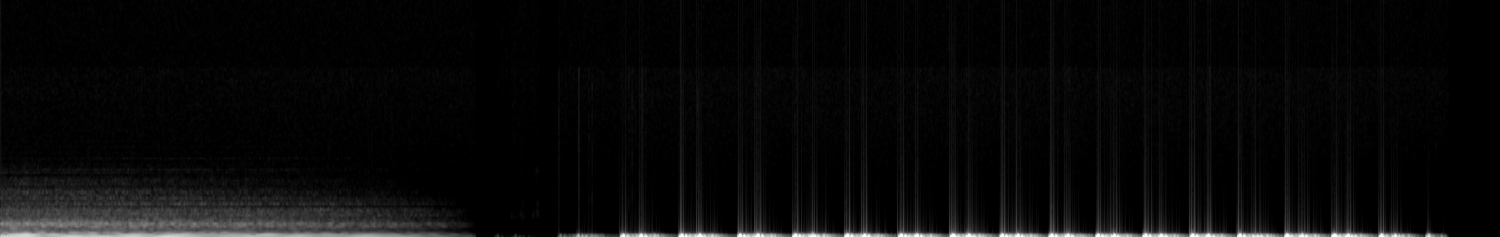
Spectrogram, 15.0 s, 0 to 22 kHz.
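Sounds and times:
heartbeat-like thudding pulse: 5.8 - 14.5.

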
